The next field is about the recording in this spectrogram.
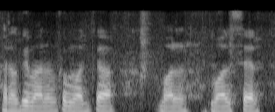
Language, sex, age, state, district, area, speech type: Odia, male, 18-30, Odisha, Malkangiri, urban, spontaneous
